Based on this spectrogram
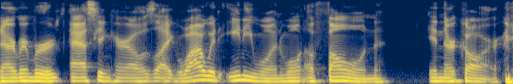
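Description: This man has an ordinary speaking voice with a medium pitch. He talks at a moderate pace with fairly even intonation. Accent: American. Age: 40s. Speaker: filmmaker and YouTube tutorial creator. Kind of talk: casual interview.

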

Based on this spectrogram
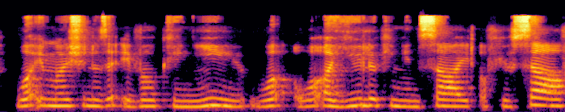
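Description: Against a quiet background, a woman with an ordinary speaking voice and a fairly high pitch talks at a moderate pace. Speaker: interviewer. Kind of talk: interview conversation. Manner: warm, encouraging.

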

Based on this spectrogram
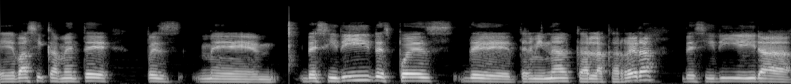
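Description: A man speaks at a very slow pace with fairly even intonation. Music plays in the background. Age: 20s. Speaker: sports journalist. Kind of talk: casual chat.

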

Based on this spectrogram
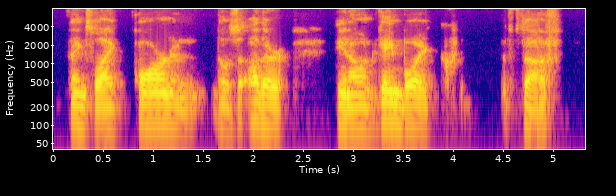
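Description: Against a quiet background, a man with an American accent speaks at a fairly slow pace, his medium-pitched voice dark and mellow in tone, with monotone, flat intonation. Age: 70s. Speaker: bishop and army veteran. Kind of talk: casual interview chat.

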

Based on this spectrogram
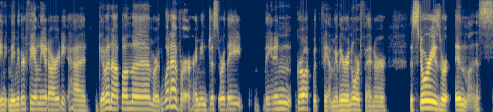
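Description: A woman with a plain, everyday voice, fairly low pitch, moderate pace and ordinary pitch variation. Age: 40s. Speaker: community advocate. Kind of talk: interview conversation.

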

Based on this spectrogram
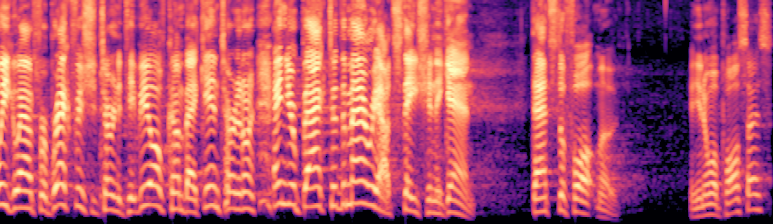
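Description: With very wide pitch swings, a man speaks in a high-pitched, raised and projected voice with a bright, sharp tone. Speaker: pastor. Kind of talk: sermon. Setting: church. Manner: loud.

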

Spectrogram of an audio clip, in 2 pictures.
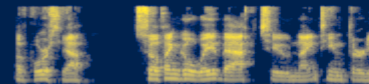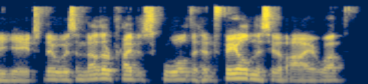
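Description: Fairly quick and fairly high-pitched, a man talks in an unremarkable speaking voice with ordinary pitch variation. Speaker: university admissions director. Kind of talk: casual interview.

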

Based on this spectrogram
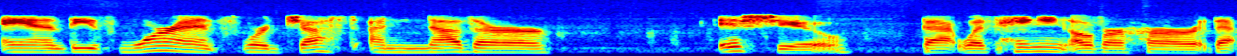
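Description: A woman's very deep, low voice with an American accent, fairly even intonation and a fairly slow pace. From US Midwest, southeastern Missouri (boot heel). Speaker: lawyer. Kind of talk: interview.

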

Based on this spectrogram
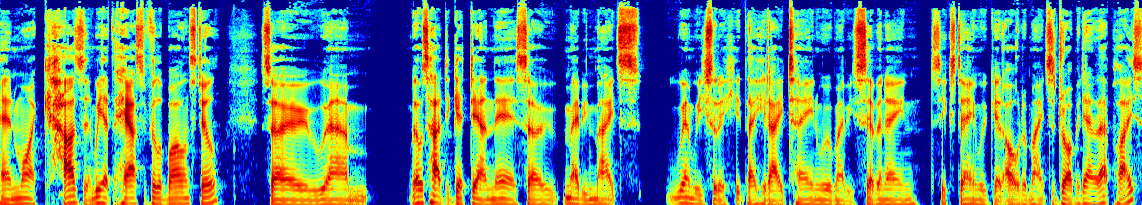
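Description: A man with a very deep, low voice and an Australian accent talks at a fairly quick pace with fairly even intonation, in a very clean recording with a silent background. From Australia, Melbourne. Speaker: wildlife presenter and zookeeper. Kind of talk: casual chat.

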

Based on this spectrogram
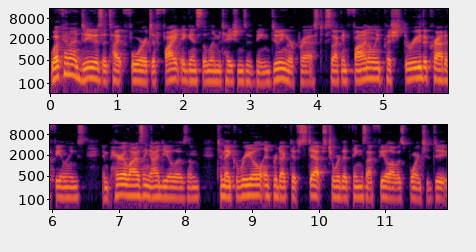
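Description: A man speaks in a plain, everyday voice at medium pitch. His pace is fairly quick and his intonation fairly even. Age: 20s. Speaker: listener leaving voicemail. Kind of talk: voicemail message.

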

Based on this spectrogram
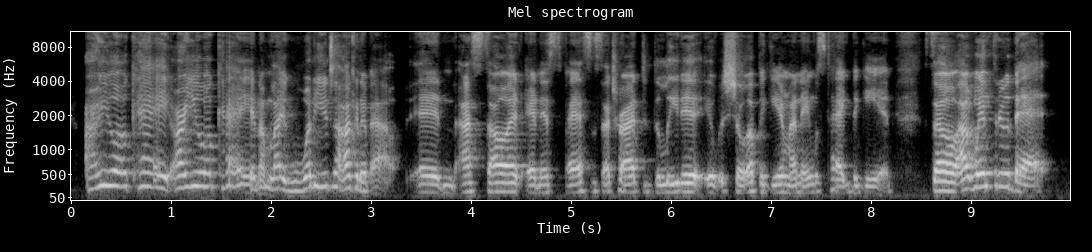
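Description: Speaking at a fairly quick pace with a Southern US accent, a woman uses a fairly high pitch and very wide pitch swings. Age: 40s. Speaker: HIV advocate and organizer. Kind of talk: interview conversation.

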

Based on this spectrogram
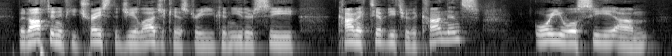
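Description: Somewhat breathy speech in an American accent at a fairly quick pace, against a quiet background. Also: man. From US West Coast, Oregon. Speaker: evolutionary biologist. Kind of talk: radio interview. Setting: radio studio.

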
